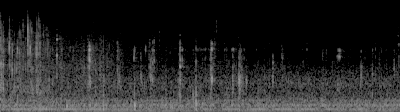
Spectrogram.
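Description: Faint close-up chewing of a mouthful of soft, doughy food: small wet clicks and smacks, a few a second, thinning out after about four seconds.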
